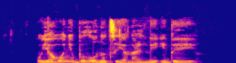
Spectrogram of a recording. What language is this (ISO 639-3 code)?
bel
